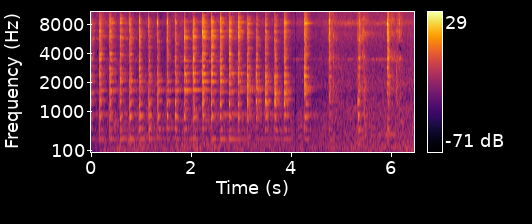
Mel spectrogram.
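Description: A metal spatula strikes a large flat iron griddle (tawa) in a fast, even rhythm of about seven strikes a second, and the griddle rings under the blows. After about four seconds the rhythm breaks into a few scattered strikes and scrapes.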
